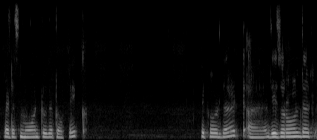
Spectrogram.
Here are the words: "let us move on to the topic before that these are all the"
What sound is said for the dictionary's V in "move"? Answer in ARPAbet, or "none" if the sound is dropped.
none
